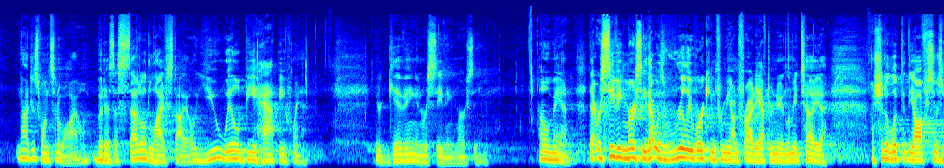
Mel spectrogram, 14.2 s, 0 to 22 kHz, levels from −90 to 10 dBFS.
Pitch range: 120-155 Hz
